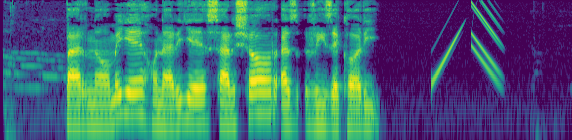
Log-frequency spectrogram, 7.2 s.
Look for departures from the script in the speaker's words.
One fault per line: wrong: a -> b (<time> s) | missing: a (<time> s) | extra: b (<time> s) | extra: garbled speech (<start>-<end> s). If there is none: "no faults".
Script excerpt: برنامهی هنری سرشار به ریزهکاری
wrong: به -> از (3.5 s)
